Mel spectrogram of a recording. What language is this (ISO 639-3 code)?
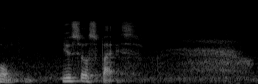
por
